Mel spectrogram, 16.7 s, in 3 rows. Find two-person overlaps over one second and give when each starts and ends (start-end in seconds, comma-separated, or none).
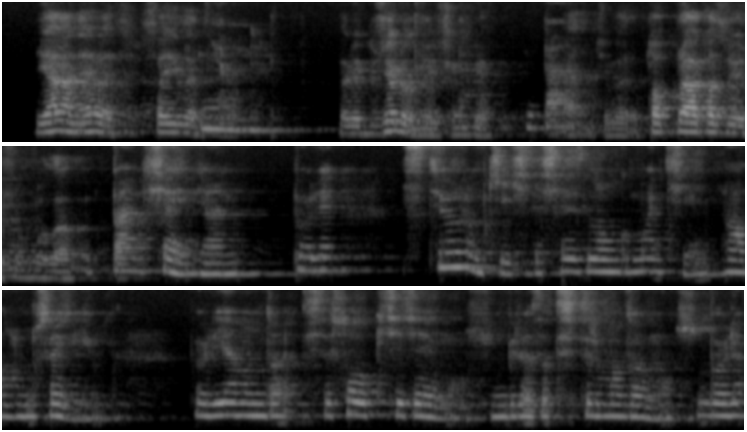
none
